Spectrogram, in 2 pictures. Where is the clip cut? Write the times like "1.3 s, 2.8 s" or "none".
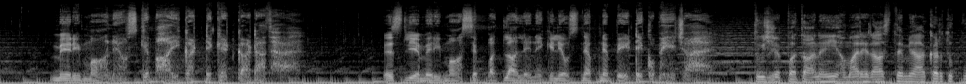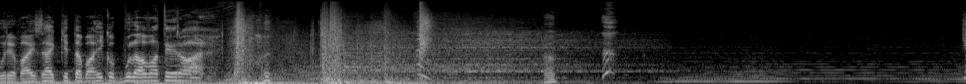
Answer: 13.1 s, 16.3 s, 17.4 s

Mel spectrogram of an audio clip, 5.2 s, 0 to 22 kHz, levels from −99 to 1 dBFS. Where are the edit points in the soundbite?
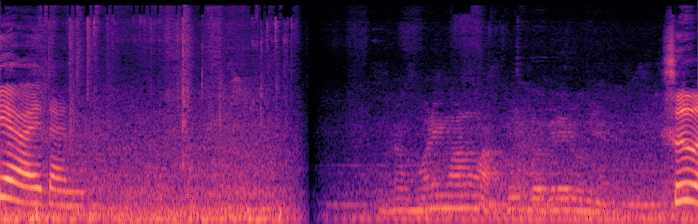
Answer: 2.2 s

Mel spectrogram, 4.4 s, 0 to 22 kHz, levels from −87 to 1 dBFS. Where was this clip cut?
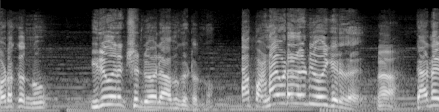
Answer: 2.4 s

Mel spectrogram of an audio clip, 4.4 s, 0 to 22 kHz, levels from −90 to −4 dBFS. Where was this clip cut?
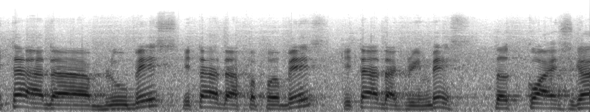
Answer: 1.3 s, 2.5 s, 3.5 s

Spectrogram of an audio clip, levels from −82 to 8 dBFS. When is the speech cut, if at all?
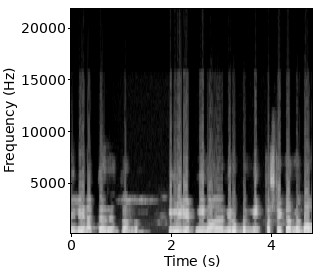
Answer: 3.9 s

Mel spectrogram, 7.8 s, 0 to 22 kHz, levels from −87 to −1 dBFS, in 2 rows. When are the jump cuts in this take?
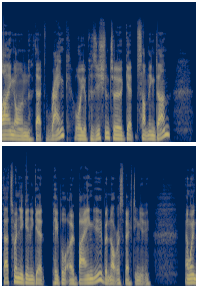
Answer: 0.9 s

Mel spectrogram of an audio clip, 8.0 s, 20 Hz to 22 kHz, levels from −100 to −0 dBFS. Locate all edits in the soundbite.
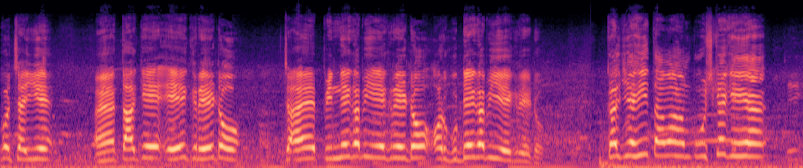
5.9 s

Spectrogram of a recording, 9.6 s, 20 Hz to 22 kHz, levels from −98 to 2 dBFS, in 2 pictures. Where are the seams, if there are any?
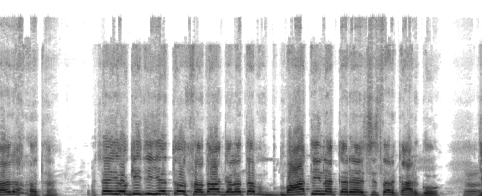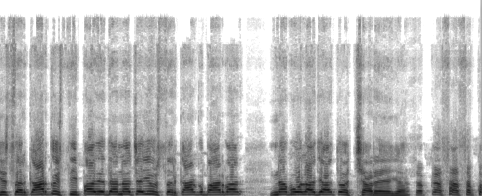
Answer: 1.0 s

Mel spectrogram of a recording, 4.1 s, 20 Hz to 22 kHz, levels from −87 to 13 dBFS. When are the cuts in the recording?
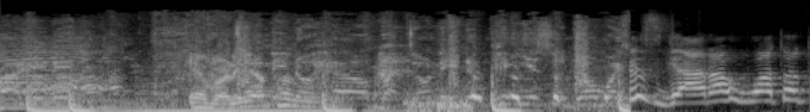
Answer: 3.1 s

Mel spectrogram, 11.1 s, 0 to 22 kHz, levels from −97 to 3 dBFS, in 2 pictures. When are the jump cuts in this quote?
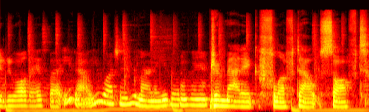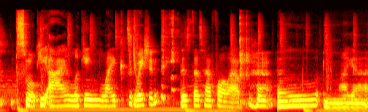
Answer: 3.1 s, 8.2 s, 9.7 s

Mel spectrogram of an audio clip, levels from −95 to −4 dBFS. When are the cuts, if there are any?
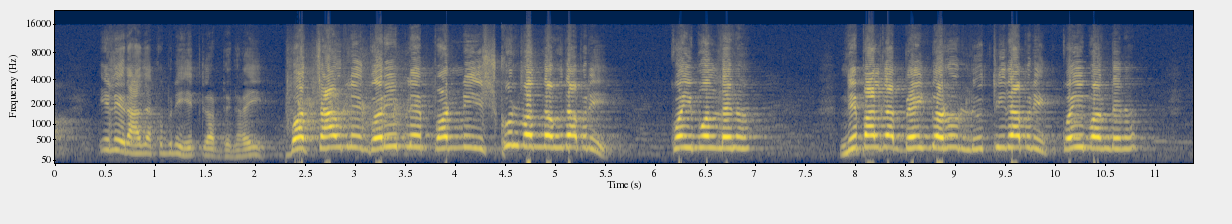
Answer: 2.2 s

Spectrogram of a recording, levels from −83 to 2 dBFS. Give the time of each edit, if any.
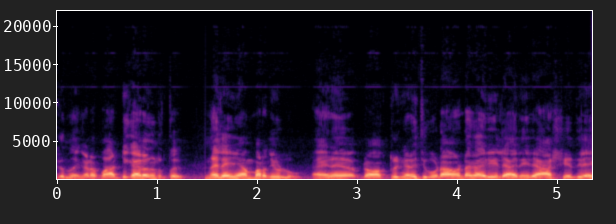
1.4 s, 2.4 s

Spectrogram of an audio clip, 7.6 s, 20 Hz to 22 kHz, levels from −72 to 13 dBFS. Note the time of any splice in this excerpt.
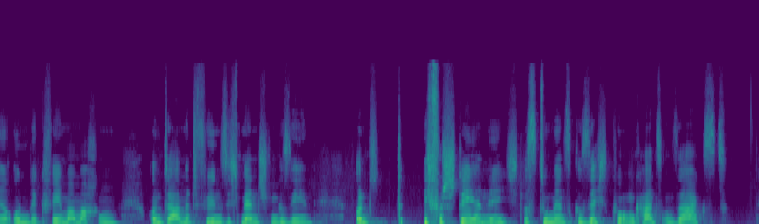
5.2 s

